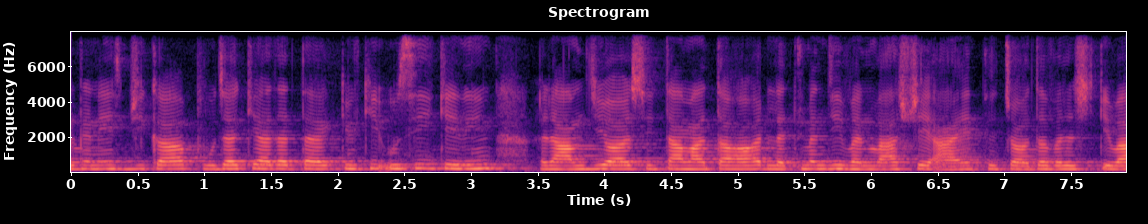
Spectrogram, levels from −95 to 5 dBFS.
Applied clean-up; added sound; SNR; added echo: none; none; none; none.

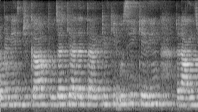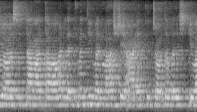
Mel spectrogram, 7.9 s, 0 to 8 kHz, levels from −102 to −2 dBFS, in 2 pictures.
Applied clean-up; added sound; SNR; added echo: none; none; none; reverberation time 1.1 s.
